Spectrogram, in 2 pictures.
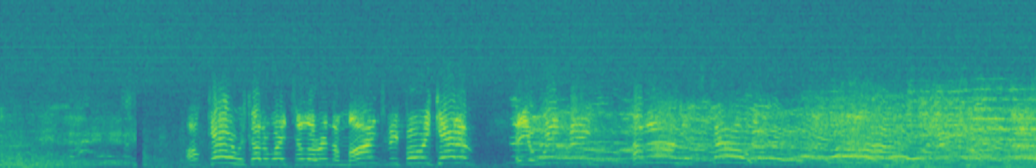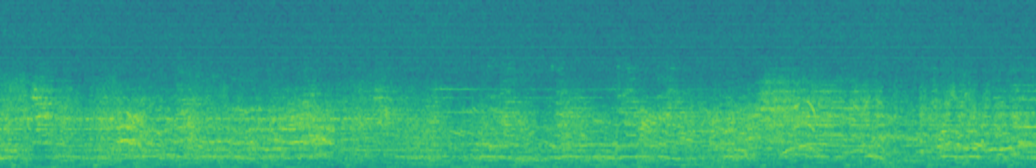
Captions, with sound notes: [indistinct chatter] (shouting) Okay, we gotta wait 'till they're in the mines before we get 'em? --No! Are ya with me? C'mon let's go! [mob shouting] [panicked shouting]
